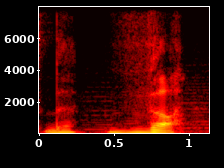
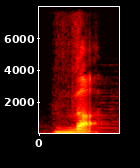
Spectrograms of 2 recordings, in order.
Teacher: the voiced dental fricative is thethe in the word the.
